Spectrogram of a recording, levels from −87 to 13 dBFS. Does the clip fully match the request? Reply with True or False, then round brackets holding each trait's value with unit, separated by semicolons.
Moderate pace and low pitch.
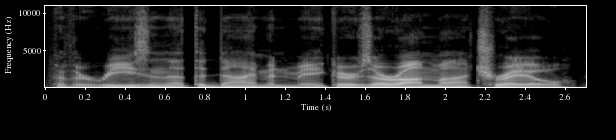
False (245 wpm; 95 Hz)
